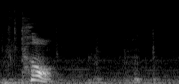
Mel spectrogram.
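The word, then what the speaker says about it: とお: And it is not just ju, like ju from before. Ju-ichi, ju-ni, ju-san, ni-ju, san-ju, yo-ju. This is to.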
